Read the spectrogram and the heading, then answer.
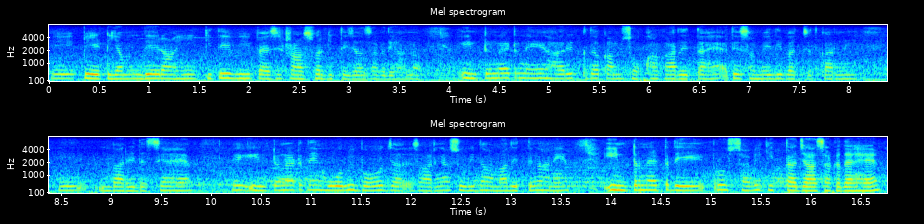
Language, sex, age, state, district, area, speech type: Punjabi, female, 18-30, Punjab, Mansa, rural, spontaneous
